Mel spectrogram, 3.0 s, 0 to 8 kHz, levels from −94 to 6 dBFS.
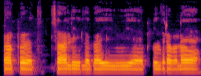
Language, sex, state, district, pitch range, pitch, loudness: Rajasthani, male, Rajasthan, Nagaur, 95-100 Hz, 100 Hz, -17 LUFS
